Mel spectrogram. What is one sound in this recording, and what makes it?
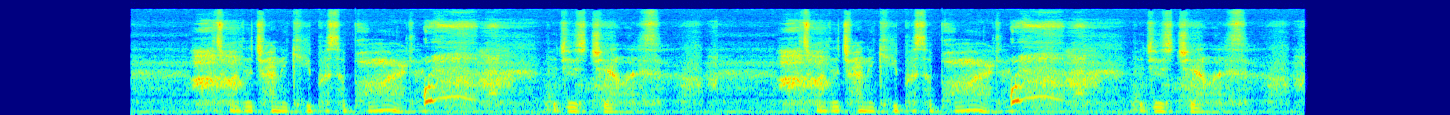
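A man speaks quietly and intimately, close by.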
